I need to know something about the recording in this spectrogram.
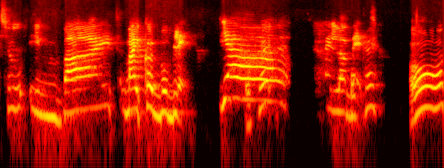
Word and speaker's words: Bublé: Bubble. Yeah. Bubble. No, but Was- this last name is French, you know? So yes. the No, pronunciation it's is well, Bublé.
